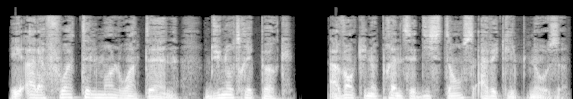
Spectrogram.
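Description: Deep voiced guy reading an audiobook, kinda husky, dry close mic, calm steady read. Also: dry recording. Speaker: audiobook narrator. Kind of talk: scripted narration.

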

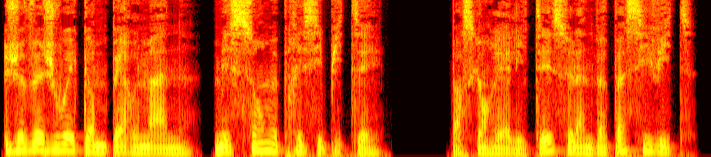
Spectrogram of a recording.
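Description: Male reader doing a laid-back young musician, low, unhurried, audiobook. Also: breathy edge, dry recording, clean studio sound. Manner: calm, unhurried, confident.

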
